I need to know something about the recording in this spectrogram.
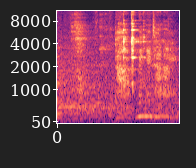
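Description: Chopsticks and tableware clinking against plates and bowls during a meal, with a cluster of sharp clinks in the second half, the loudest about one and a half seconds in.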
